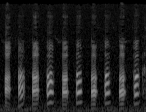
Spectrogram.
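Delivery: high, rapid fire goose calls. Retold or imitated. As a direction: fire off quick high ahs like geese. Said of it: "that rapid fire sound of".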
